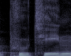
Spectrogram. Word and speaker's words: poutine: But they have really good, authentic Donair, poutine, or poutin, as it's properly pronounced.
